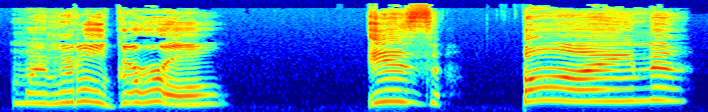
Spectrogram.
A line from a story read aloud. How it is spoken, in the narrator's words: Erica blurts out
